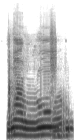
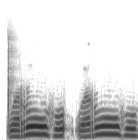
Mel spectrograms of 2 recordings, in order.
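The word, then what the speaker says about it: وَالرُّوحُ: waruhu fiha Tinanggal mo ang sadda dito. War at saka ru. War. Hindi waru. Sandali, makinig ka muna. Yung nabibigkas mo ay waru. Natanggal ang sada. Ganito. Doble yung bibigasin. War. Dagdagan mo ng ru.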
